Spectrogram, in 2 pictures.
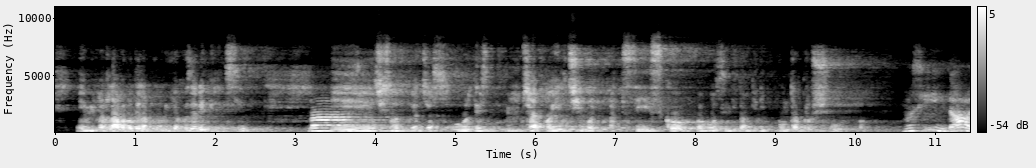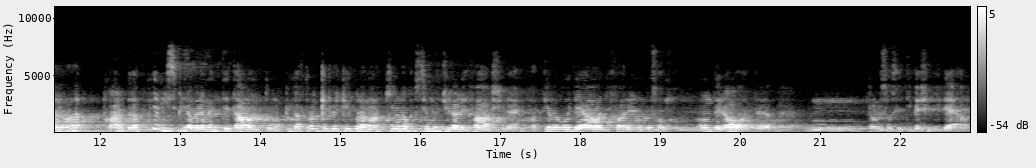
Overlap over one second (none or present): none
